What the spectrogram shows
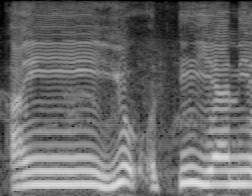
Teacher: हमज़ा साकिना है, झटका देकर पढ़ेंगे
